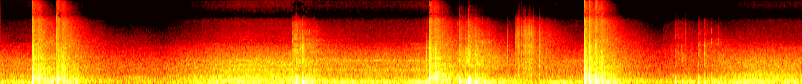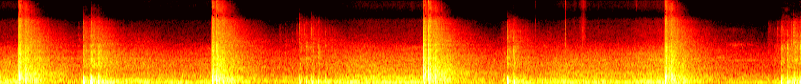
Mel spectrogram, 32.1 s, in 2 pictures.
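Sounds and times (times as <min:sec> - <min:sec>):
firework booms with rolling echo: 0:00.6 - 0:02.1, 0:08.5 - 0:14.6, 0:16.4 - 0:19.0, 0:20.2 - 0:22.8, 0:24.5 - 0:26.7, 0:29.3 - 0:30.3, 0:31.5 - 0:32.0.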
